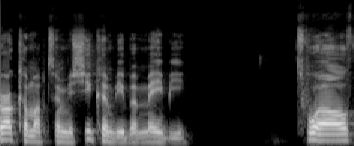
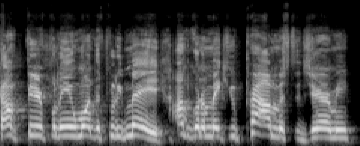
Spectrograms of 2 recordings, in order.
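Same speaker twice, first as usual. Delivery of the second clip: put-on higher, girlish voice full of hope; young girl; 8 semitones higher than usual. Speaker imitating the schoolgirl thanking him, higher and hopeful. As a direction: play a grateful twelve-year-old.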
